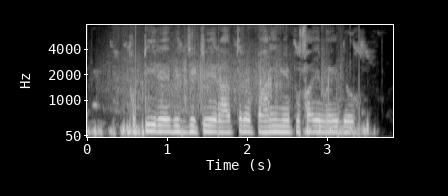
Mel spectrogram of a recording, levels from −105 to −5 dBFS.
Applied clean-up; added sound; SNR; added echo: none; Bicycle; 18 dB; none.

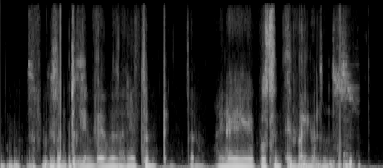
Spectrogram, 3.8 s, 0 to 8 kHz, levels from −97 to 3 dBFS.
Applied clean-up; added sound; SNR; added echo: neural diffusion model UNIVERSE++.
